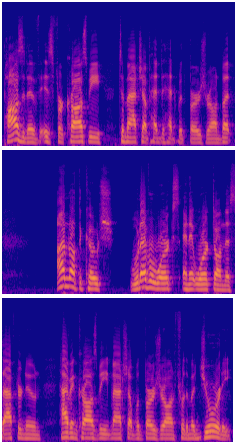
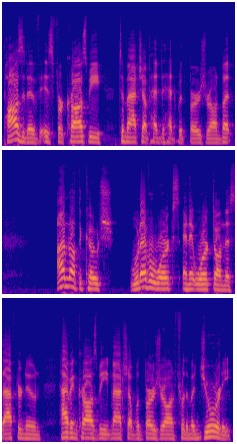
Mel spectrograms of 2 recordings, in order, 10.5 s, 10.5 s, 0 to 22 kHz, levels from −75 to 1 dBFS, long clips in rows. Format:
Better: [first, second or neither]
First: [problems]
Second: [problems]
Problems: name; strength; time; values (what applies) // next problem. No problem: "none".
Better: neither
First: distortion; slight; 10 dB below the speech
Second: distortion; slight; 10 dB below the speech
